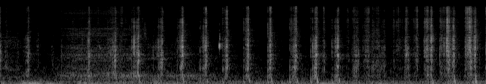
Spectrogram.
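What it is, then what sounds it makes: Foam scrubbing sponge being scratched. Fingertips and nails scratch the surface of a yellow, palm-sized, solid polymer foam Scrub Daddy sponge. The result is a quick, uneven run of short, dry, bright scratching strokes with little low end, each dying away almost instantly.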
